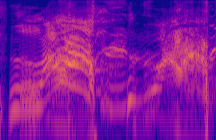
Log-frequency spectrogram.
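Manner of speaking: loud, cracked mock scream; loud, half-laughing mock scream. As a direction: scream it wordlessly at her. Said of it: "just screaming at her".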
